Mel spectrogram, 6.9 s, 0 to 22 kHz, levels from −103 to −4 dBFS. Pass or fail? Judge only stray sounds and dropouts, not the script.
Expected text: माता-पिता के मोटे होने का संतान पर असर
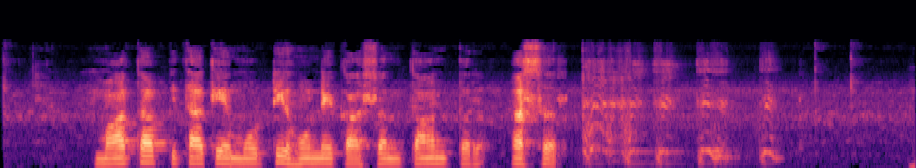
fail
